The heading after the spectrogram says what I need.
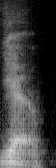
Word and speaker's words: Joie: Joe, spelled Joie, but pronounced Joe.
